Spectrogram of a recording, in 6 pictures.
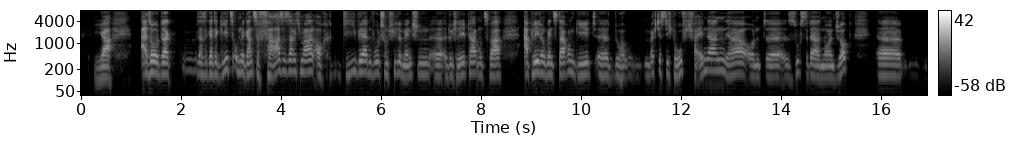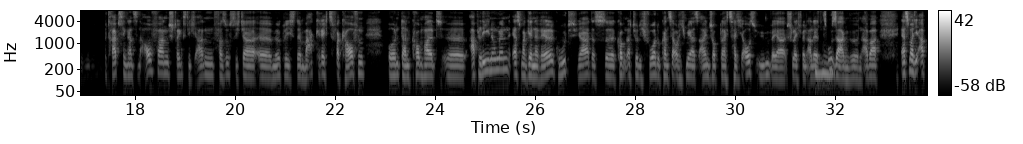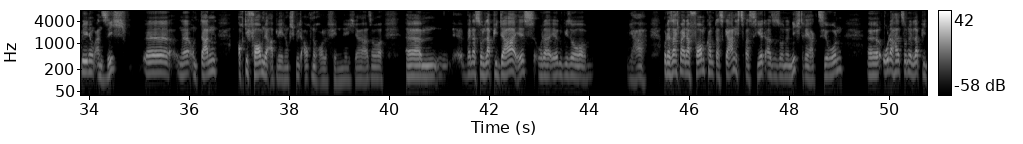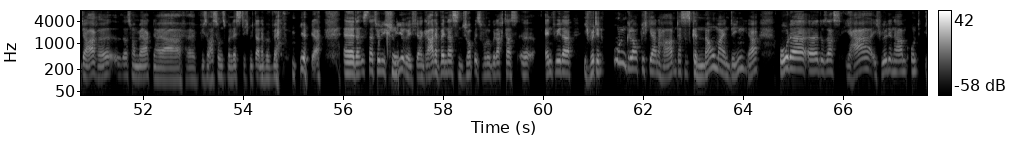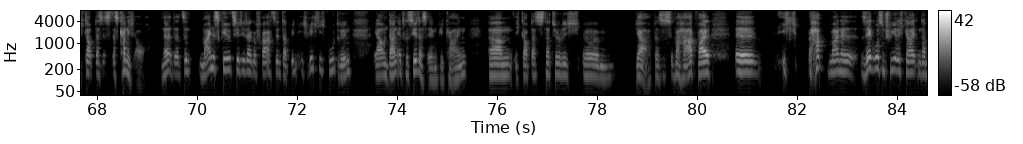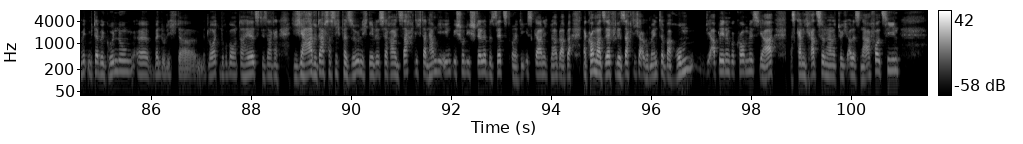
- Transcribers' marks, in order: laughing while speaking: "Bewerbung hier, ja?"; stressed: "unglaublich"
- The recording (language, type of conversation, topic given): German, advice, Wie kann ich konstruktiv mit Ablehnung und Zurückweisung umgehen?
